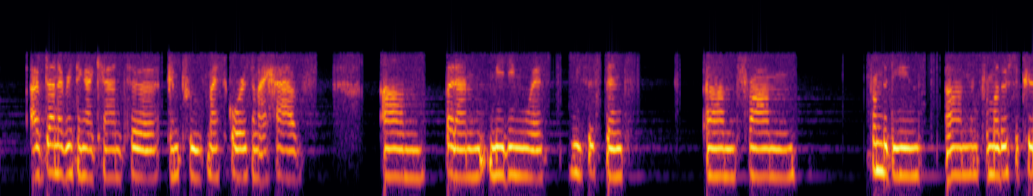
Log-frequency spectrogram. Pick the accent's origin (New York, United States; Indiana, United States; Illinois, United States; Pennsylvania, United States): New York, United States; I'm from New York, the Bronx.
